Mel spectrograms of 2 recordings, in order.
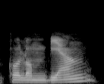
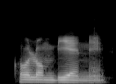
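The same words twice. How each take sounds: First: "Colombian" rising to a nasal vowel; nasal ending. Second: "colombienne" falling onto a clear n; non-nasal ending. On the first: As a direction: end "Colombian" through the nose, no full n. ("Colombian" con final nasal) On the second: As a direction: sound the n in "colombienne". ("colombienne" con la n clara, sin nasalizar) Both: Shown as a demonstration. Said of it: "no están pronunciando bien".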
